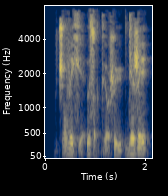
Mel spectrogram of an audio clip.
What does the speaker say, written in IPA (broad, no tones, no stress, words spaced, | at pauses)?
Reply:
t͡ʃɔ̰vexʲɛ̰ʔɯ zɔ̰kʲɔ̰ʂy | deʐe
